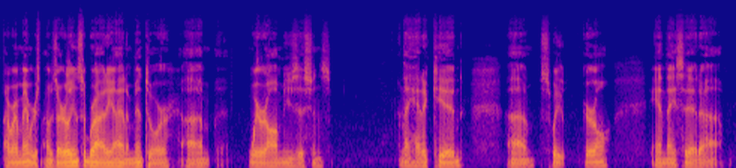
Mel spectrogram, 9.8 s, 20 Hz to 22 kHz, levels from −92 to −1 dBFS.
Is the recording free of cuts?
yes; 0 cuts

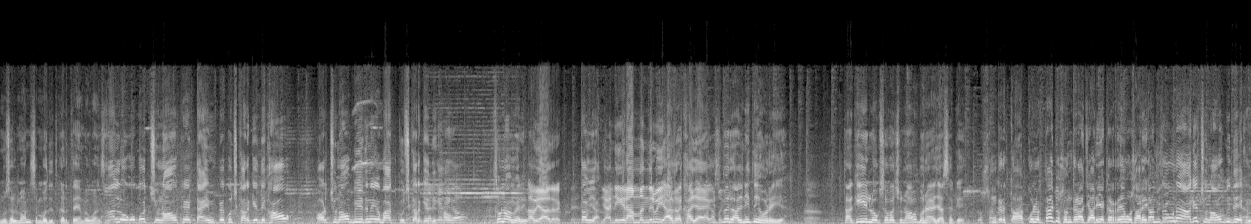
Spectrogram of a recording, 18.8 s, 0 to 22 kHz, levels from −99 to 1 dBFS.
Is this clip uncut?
no; 4 cuts; at 1.6 s, 10.7 s, 14.8 s, 17.5 s

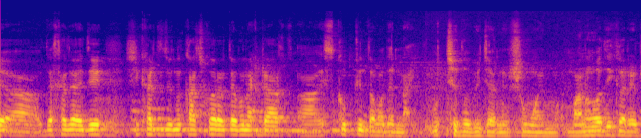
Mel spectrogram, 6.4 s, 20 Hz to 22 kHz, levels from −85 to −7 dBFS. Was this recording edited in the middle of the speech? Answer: yes; 1 cut; at 4.3 s

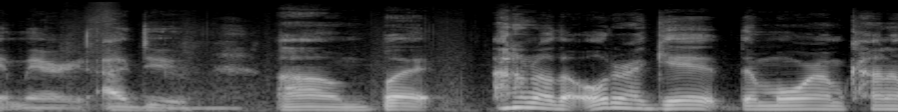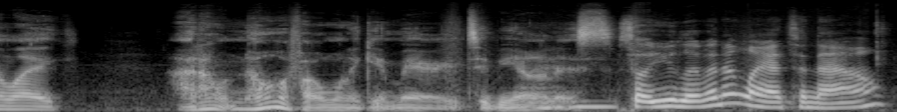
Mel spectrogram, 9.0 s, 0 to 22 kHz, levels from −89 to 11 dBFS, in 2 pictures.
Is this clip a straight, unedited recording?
no; 1 cut; at 7.5 s

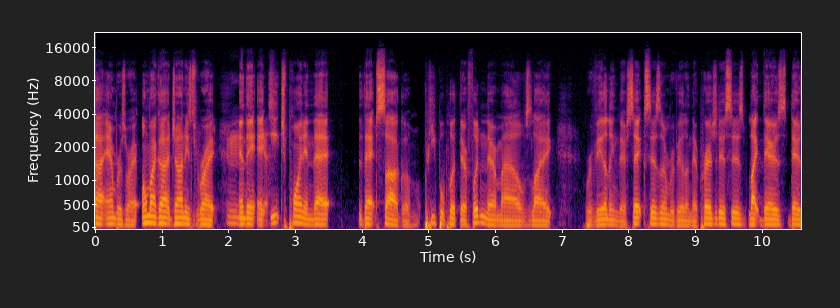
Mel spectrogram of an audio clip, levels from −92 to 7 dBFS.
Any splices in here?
yes; 3 cuts; at 2.0 s, 4.9 s, 9.7 s

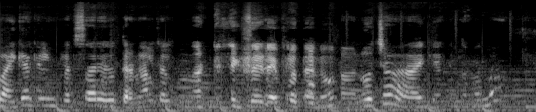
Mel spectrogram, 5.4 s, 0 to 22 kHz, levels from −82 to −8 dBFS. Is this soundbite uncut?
no; 1 cut; at 3.5 s

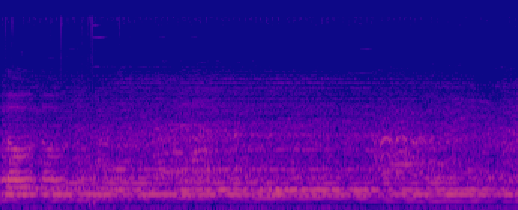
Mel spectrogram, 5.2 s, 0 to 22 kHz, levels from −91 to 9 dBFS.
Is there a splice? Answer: no; 0 cuts

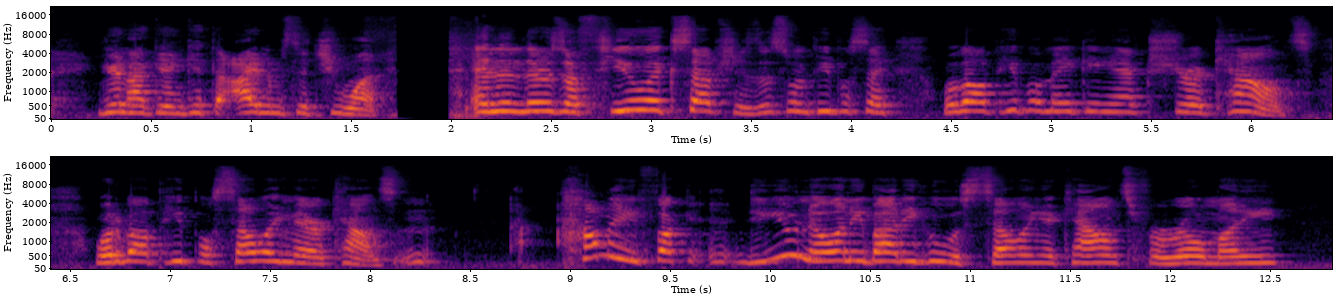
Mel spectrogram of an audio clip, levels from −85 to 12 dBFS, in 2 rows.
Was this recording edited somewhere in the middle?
yes; 1 cut; at 1.8 s

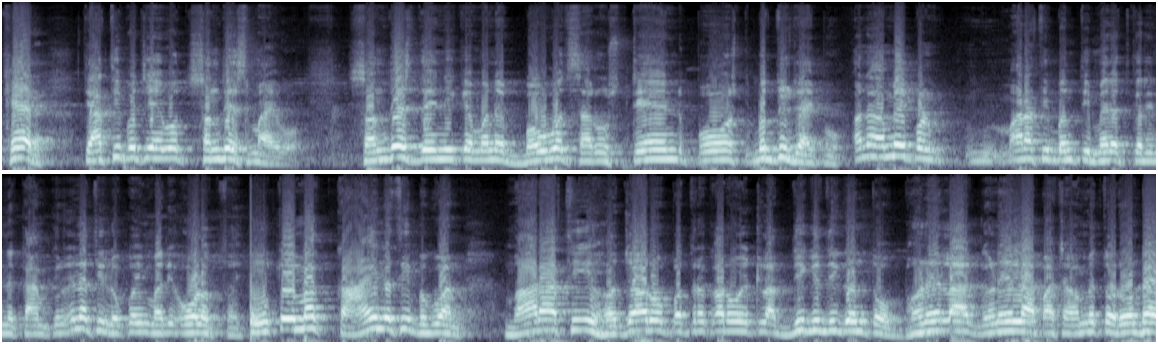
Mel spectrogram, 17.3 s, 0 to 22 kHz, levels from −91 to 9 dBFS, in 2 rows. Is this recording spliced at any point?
yes; 1 cut; at 10.5 s

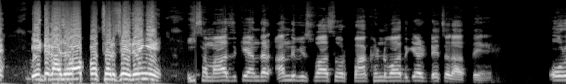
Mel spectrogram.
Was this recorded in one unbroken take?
no; 1 cut; at 1.8 s

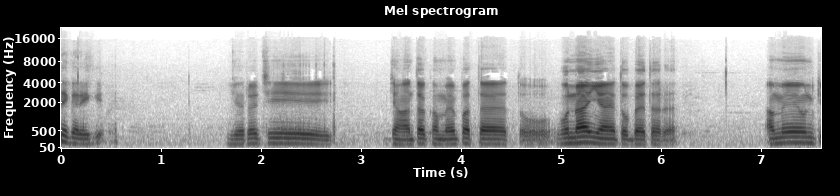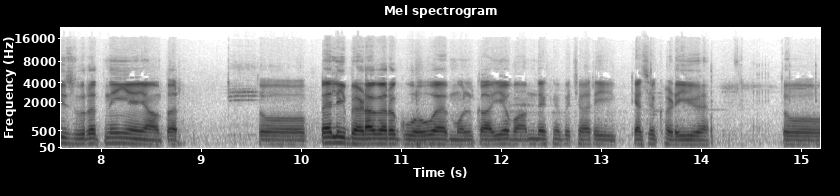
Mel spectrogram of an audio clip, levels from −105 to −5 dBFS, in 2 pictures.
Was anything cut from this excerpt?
no; 0 cuts

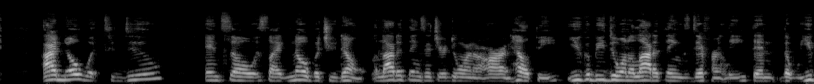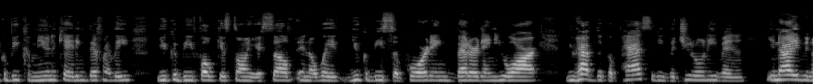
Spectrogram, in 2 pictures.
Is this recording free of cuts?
yes; 0 cuts

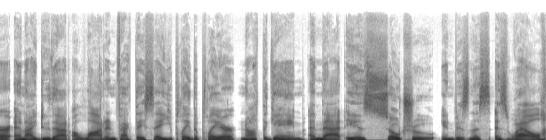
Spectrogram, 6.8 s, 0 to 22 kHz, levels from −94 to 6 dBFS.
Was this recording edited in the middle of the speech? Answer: yes; 2 cuts; at 3.3 s, 5.5 s

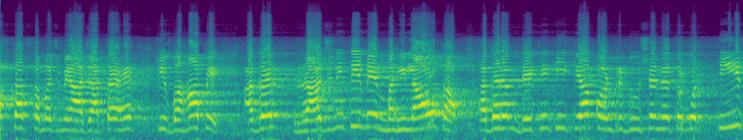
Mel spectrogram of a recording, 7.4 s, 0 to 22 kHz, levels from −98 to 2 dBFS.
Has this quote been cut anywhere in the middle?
no; 0 cuts

